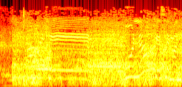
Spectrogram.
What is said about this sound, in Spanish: Ambos se gritan arengas y todo tipo de gritos.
